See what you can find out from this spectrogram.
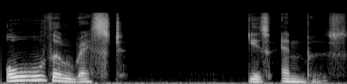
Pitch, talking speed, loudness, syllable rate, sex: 145 Hz, 85 wpm, -15 LUFS, 2.9 syllables/s, male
